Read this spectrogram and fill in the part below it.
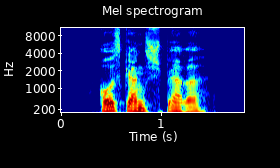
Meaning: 1. curfew 2. lockdown
- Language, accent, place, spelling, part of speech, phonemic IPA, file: German, Germany, Berlin, Ausgangssperre, noun, /ˈaʊ̯sɡaŋsˌʃpɛʁə/, De-Ausgangssperre.ogg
